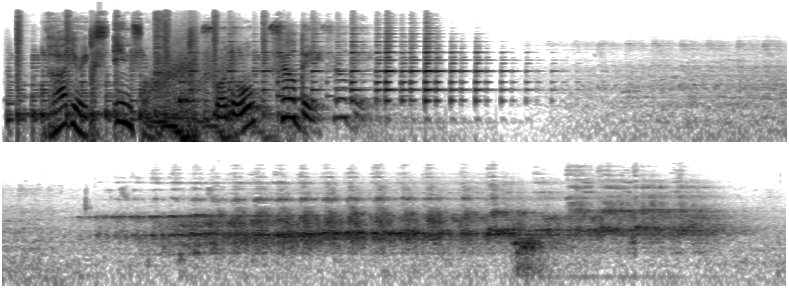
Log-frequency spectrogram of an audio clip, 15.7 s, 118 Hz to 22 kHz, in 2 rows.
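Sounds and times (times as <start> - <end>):
speech: 0.5 - 3.8
ruffed lemurs barking: 6.0 - 15.3
ruffed lemurs squealing: 8.7 - 15.1
ruffed lemurs grunting: 11.6 - 14.1.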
